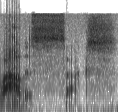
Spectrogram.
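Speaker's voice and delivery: slow, whispered, frustrated, fed-up voice.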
